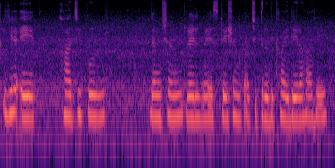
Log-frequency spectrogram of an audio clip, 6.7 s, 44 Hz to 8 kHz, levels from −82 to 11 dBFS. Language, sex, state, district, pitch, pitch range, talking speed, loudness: Kumaoni, female, Uttarakhand, Tehri Garhwal, 210 Hz, 200-220 Hz, 105 wpm, -24 LUFS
